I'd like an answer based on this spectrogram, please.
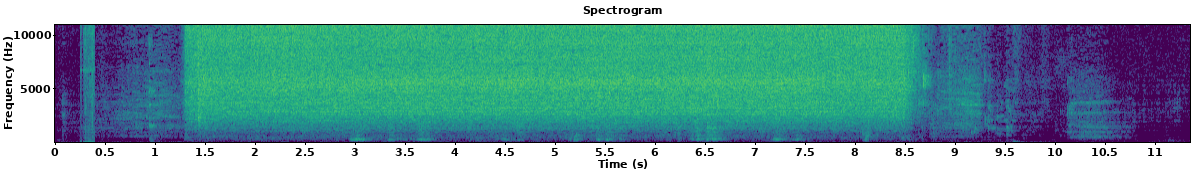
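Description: Bathroom sink tap running steadily into the basin for about seven seconds, then turned off. There is a short knock just before the water starts.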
